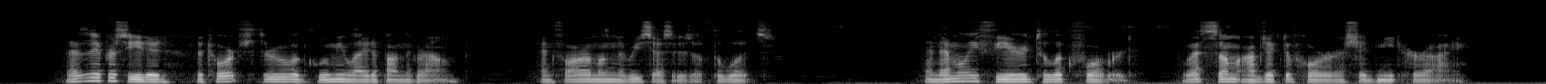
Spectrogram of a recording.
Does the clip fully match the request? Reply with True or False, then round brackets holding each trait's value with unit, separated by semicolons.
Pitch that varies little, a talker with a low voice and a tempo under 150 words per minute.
True (1.8 semitones; 110 Hz; 135 wpm)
